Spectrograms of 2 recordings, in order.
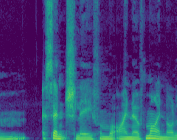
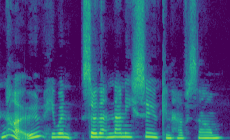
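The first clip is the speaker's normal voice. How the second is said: put-on child voice; 11 semitones higher than usual. Nephew earnestly explaining.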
